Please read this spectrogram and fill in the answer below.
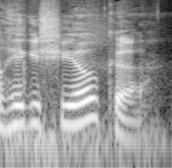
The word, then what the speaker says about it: Higashioka: It's more like a Spanish pronunciation, so the Latin guys say it perfectly. – Oh, really? – And the American guys have trouble with it. – It's pretty funny. – Oh, damn. So what's it with the Spanish flair? – Well, like the vowel sounds are exactly the same. So like Higashioka. – Oh, not Hig. – The I's sound like E.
